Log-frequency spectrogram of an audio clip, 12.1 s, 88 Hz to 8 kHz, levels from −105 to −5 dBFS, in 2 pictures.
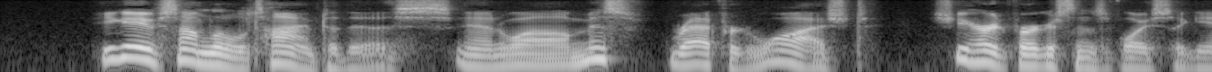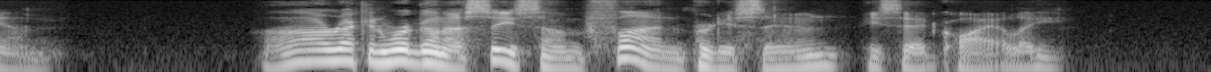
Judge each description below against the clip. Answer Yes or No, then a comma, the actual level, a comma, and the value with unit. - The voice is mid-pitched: No, low, 125 Hz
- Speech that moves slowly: No, average, 150 wpm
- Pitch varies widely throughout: Yes, wide, 8.4 semitones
